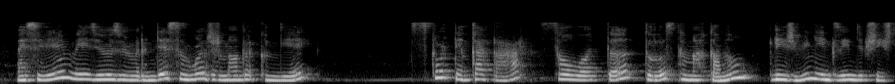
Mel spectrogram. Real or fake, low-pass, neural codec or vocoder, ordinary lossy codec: fake; 7.2 kHz; codec, 24 kHz, 0.9 kbps, WavTokenizer, medium music audio release; none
